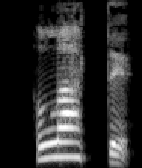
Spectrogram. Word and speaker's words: латте: Ударение в этом слове ставится на первый слог. Оно пришло к нам из итальянского, в котором произносится именно так — «латте», и переводится как «молоко».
